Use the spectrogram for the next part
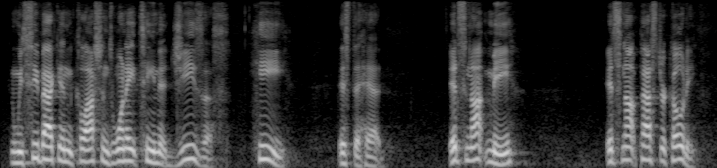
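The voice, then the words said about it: Southern Alabama accent. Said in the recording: “you know I'm from Alabama. Maybe I have a little bit of an accent”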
